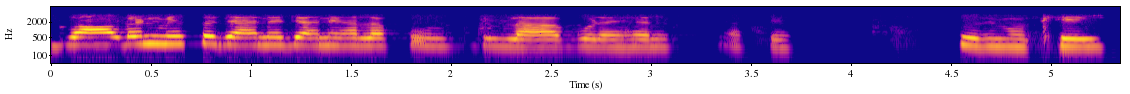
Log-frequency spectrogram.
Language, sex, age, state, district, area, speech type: Hindi, female, 45-60, Uttar Pradesh, Ayodhya, rural, conversation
